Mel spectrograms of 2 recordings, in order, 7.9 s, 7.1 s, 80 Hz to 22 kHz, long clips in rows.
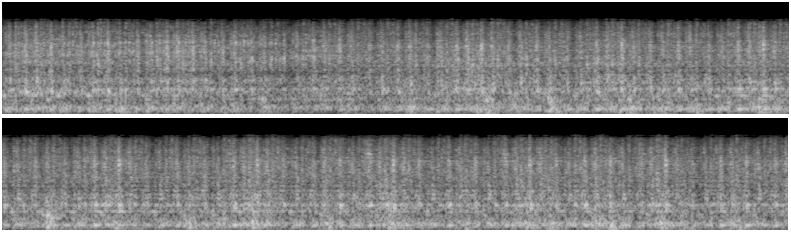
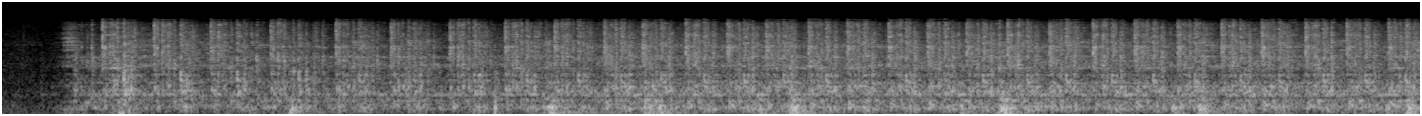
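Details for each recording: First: Treadle sewing machine after repacking Pitman rod upper ball bearings with Vaseline to cure clunking: soft, even whirring with no metal-on-metal clatter; much quieter, bearings running smooth. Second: Treadle sewing machine from around the 1900s, dry Pitman rod ball bearings hitting the flywheel axle, partly repacked with Vaseline and turned by hand: rapid even clatter with soft knocks each turn. Still clunking, but nowhere near as loud.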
